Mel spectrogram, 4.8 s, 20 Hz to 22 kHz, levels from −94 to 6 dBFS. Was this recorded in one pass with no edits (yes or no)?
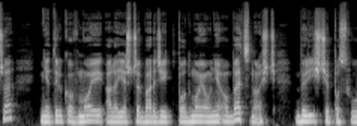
no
